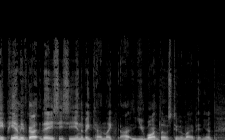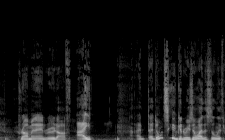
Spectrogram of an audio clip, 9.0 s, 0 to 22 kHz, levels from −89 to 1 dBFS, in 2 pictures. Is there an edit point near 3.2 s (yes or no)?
yes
